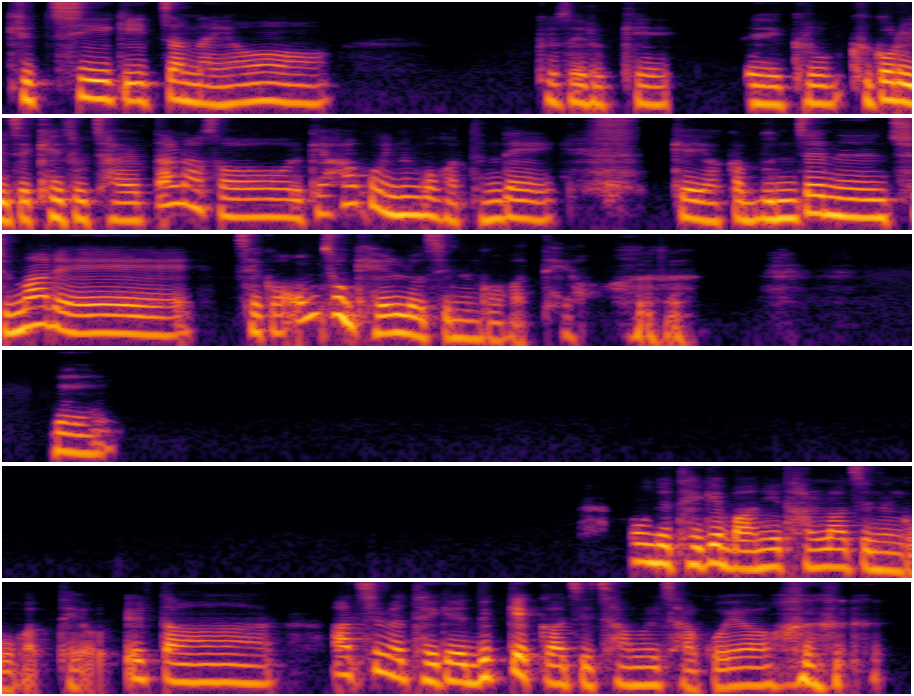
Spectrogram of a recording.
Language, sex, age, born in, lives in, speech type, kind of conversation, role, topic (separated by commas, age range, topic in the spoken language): Korean, female, 35-39, South Korea, South Korea, conversation, advice, user, 주말에도 평일처럼 규칙적으로 식사하는 실용적인 방법이 있을까요?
